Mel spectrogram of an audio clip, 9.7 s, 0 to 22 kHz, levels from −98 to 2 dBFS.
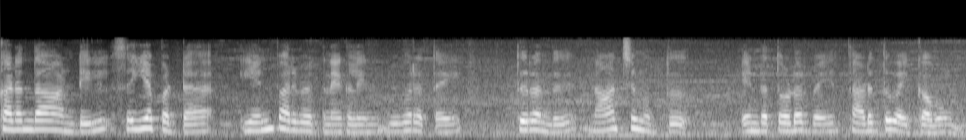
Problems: constant background noise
